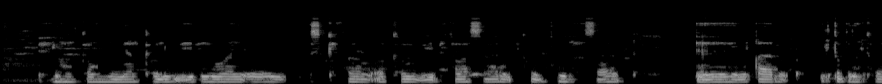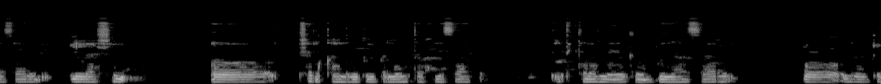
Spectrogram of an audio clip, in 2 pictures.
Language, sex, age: Somali, male, 18-24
